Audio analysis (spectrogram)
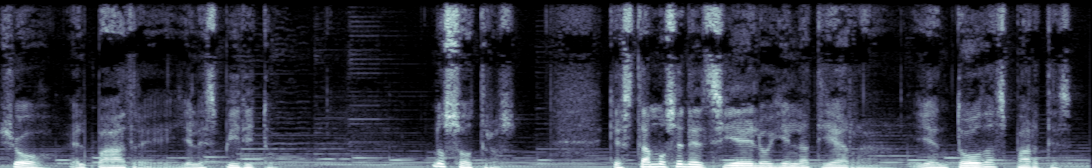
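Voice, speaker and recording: A man playing a solemn, grave holy teacher in a religious radio drama, speaking in measured declarations. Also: medium pitch, gravelly, music in the background. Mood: solemn, assured.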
